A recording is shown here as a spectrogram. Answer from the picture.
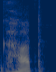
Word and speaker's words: घात: Spelling पे मत जाइएगा, हिंदी में कहते हैं घात, धात नहीं, घात, घ, घातांक, घातांक, यंग की बिंदी यहाँ है, घातांक एवं करणी।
